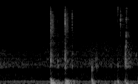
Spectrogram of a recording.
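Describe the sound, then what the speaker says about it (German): Keystrokes on a computer keyboard as a camera model name is entered into a Canon firmware download site; about five or six quick, separate taps spread over roughly a second, close and fairly quiet. "Das tippen wir unten ein"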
